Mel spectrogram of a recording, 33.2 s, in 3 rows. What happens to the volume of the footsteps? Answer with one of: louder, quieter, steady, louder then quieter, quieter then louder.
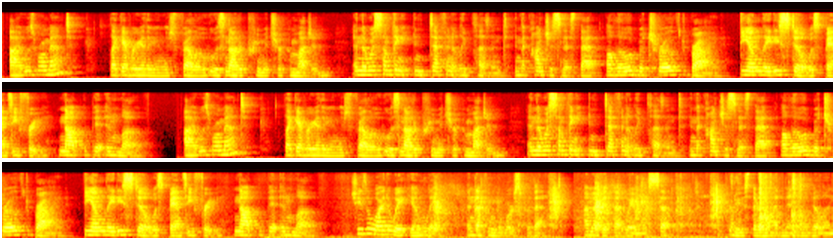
louder.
